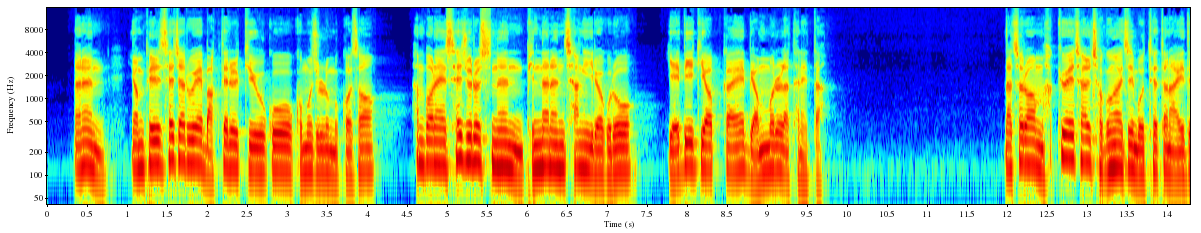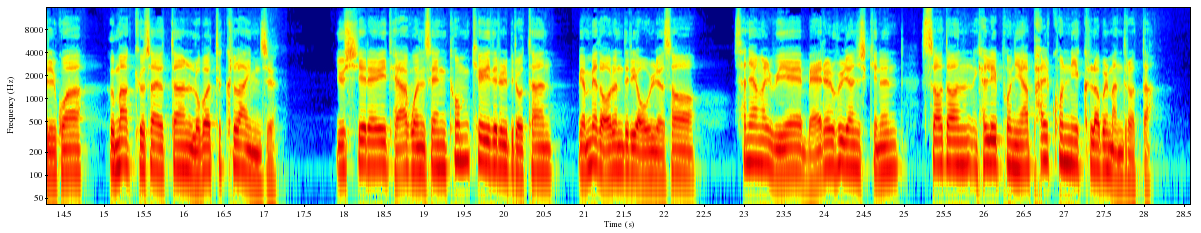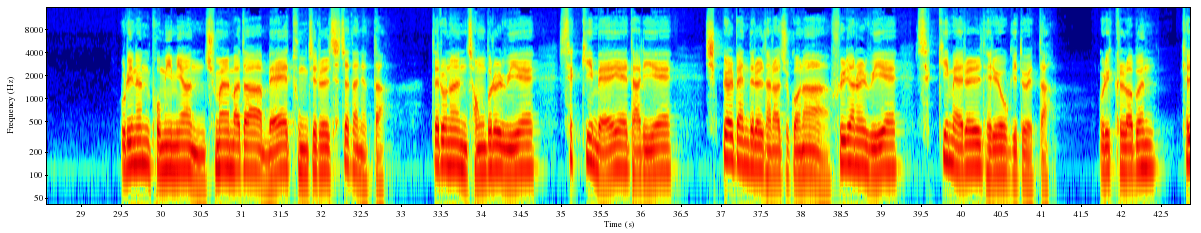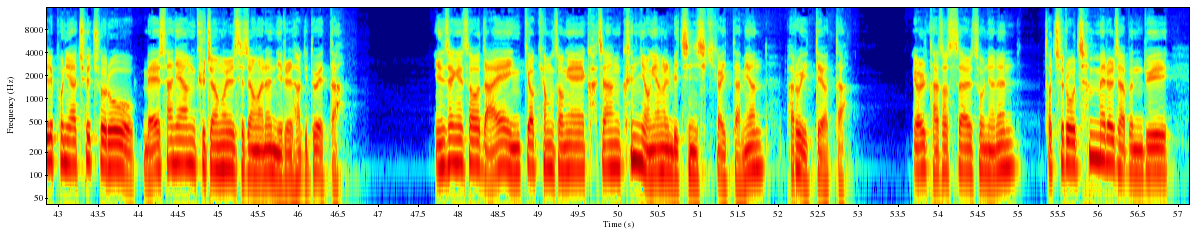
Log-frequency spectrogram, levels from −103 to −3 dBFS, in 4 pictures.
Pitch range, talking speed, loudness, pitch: 110-130 Hz, 285 characters per minute, -18 LUFS, 120 Hz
